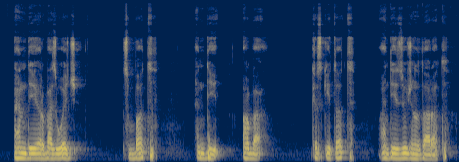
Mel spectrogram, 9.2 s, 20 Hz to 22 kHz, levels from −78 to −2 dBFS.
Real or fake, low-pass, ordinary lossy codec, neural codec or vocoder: real; 19.8 kHz; none; none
